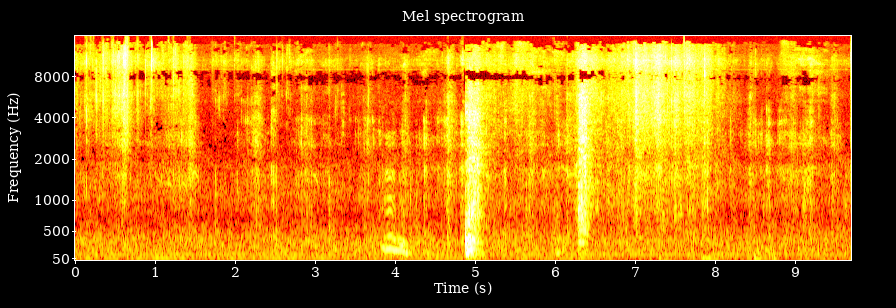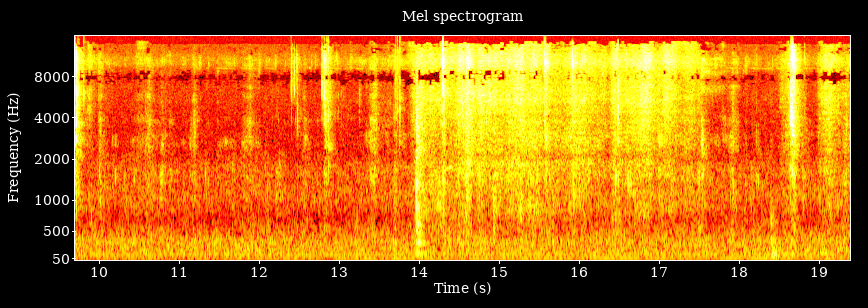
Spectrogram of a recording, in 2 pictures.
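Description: A person biting and chewing fresh salad greens and raw vegetables with scattered crisp crunches. The loudest crunch comes about five seconds in, with a few more spread through quiet stretches of chewing.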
